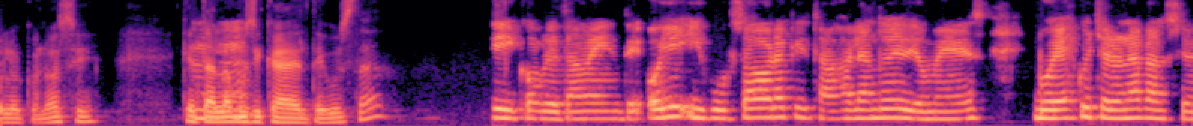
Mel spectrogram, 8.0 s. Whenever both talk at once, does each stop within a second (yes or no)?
yes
